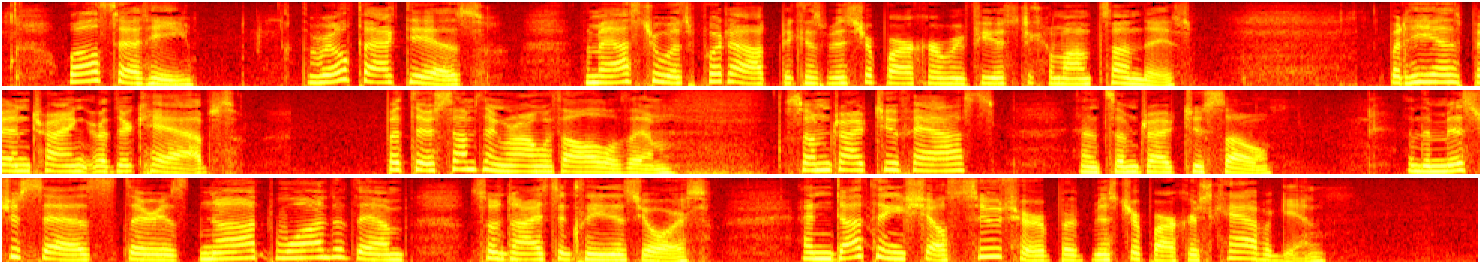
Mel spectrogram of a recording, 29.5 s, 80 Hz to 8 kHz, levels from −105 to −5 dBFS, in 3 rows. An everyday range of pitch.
Yes: average, 4.4 semitones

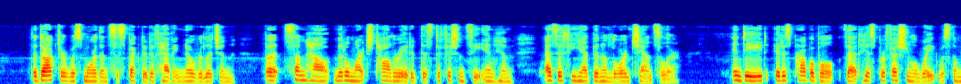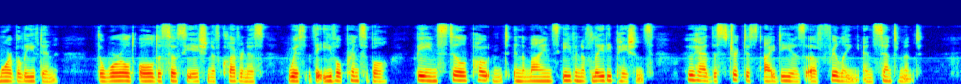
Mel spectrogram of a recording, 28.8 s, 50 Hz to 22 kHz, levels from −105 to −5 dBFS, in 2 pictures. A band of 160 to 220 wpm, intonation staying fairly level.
No: average, 140 wpm; narrow, 1.9 semitones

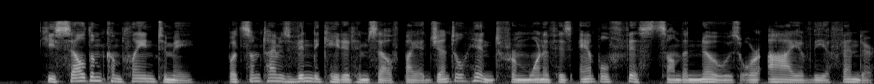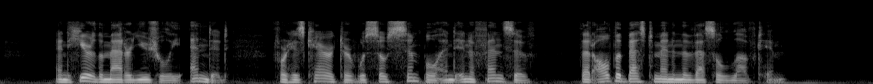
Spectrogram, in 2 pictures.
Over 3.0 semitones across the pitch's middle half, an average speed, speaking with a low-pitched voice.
Yes: average, 3.9 semitones; average, 175 wpm; low, 110 Hz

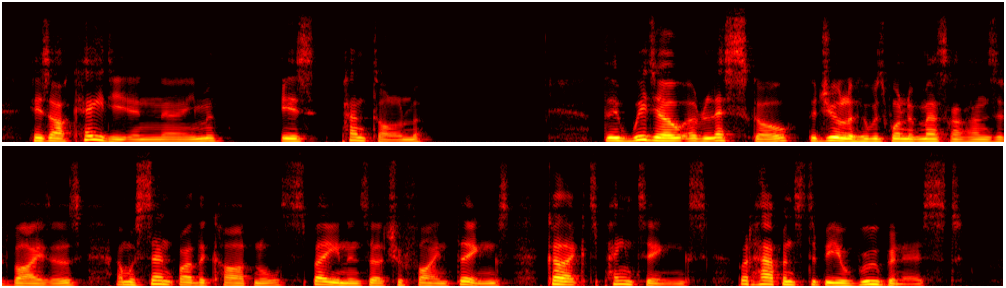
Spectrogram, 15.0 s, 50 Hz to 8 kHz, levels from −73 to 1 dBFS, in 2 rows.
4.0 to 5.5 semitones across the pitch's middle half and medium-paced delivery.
Yes: average, 5.0 semitones; average, 150 wpm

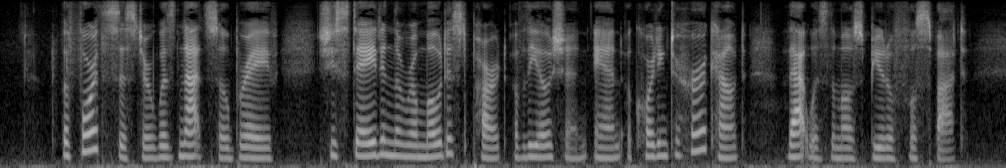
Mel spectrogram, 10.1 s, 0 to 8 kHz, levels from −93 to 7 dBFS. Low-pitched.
No: high, 200 Hz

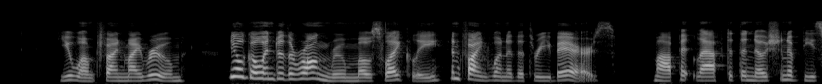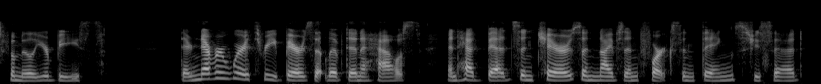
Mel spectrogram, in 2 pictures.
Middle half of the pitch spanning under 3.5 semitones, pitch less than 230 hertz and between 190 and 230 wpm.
Yes: average, 3.1 semitones; medium, 185 Hz; average, 195 wpm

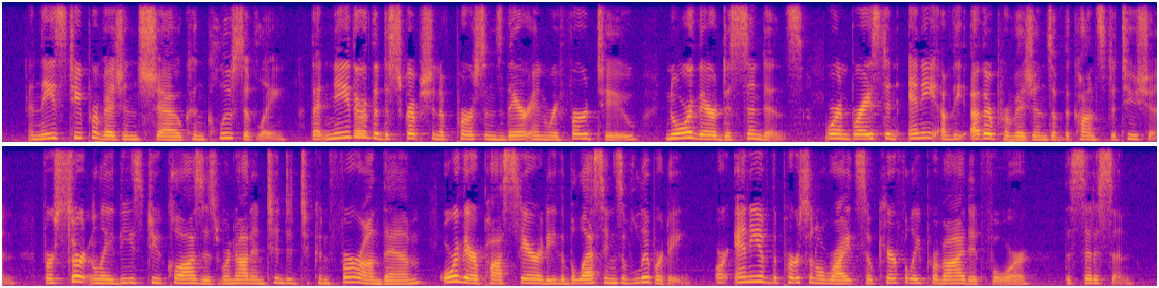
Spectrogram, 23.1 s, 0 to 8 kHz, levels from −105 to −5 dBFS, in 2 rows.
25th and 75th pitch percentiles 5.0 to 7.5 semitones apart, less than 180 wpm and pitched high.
No: average, 3.7 semitones; average, 155 wpm; high, 210 Hz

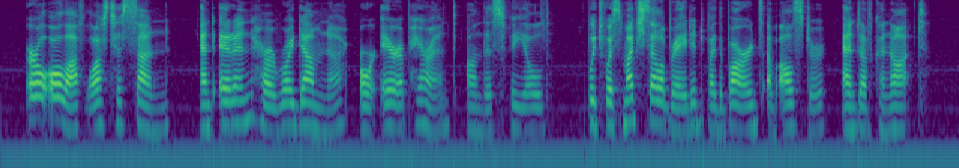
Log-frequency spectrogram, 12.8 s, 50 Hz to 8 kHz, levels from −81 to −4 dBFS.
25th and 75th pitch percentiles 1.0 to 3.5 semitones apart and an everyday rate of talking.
No: average, 2.7 semitones; slow, 125 wpm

